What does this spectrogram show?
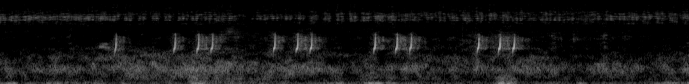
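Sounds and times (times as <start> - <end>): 
common quail giving its sharp three-note song: 1.0 - 5.2.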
